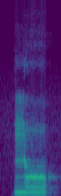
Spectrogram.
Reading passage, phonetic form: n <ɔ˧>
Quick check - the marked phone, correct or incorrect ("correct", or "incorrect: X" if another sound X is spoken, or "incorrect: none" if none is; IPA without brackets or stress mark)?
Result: incorrect: o˧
